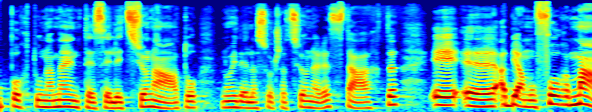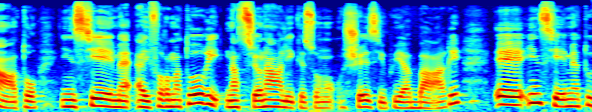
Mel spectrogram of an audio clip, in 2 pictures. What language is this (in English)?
Italian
